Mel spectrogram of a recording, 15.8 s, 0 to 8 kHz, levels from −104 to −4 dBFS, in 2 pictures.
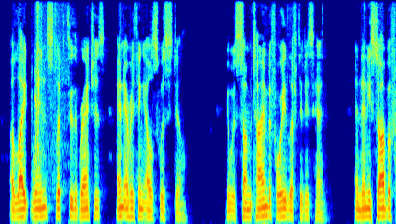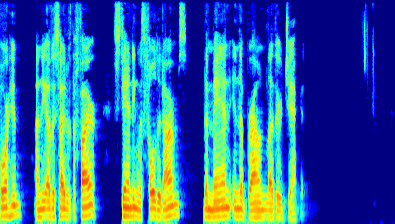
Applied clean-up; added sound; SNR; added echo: classical method log-MMSE.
